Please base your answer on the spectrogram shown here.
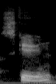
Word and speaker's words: Scone: place of Scottish kings and you nailed the pronunciation as well. Skoon not scone or scone skoon.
